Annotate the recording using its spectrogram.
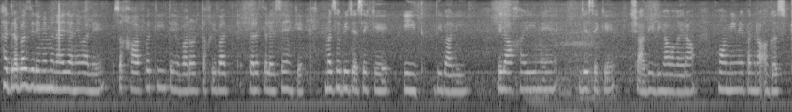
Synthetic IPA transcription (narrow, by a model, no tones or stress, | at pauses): hɛd̪ɾabaːd̪ːɪlemẽmɐnaːed͡ʒaːneʋaːle | sɐxaːfət̪it̪ɛɦʋəɾɔːɾt̪ɐxɾiːbaːt̪ | d̪ɐɾəsəlɛːseɦɛ̃ke | mɐzɦəbid͡ʒɛːseke | iːd̪ | d̪iʋaːli | ɪlaːqaimẽd͡ʒɛːseke | ʃa̰ːd̪ibɪɦaʋɐɣɛːɾa | fɔːmimẽpɐ̃nd̪ɾa̰ʔɔ̰ɡəsʈ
